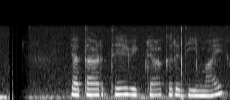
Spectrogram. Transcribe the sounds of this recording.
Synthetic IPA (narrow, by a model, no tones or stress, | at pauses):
jɐt̪aːɾt̪eːʋiɡɾaːkɐɾɐd̪iːmaːj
